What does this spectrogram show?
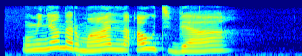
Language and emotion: Russian, positive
